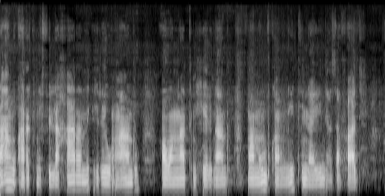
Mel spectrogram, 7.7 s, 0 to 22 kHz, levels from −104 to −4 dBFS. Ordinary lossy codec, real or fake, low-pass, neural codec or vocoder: none; real; 19.8 kHz; none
